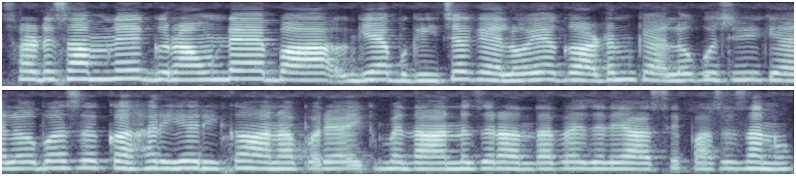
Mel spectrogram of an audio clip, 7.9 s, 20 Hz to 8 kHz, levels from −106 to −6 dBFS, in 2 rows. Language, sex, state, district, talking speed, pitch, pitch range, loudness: Punjabi, female, Punjab, Kapurthala, 250 wpm, 240 Hz, 225-255 Hz, -16 LUFS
